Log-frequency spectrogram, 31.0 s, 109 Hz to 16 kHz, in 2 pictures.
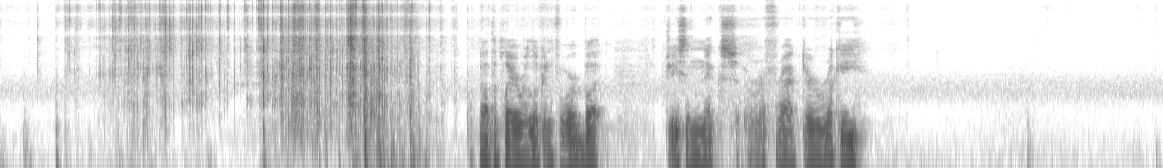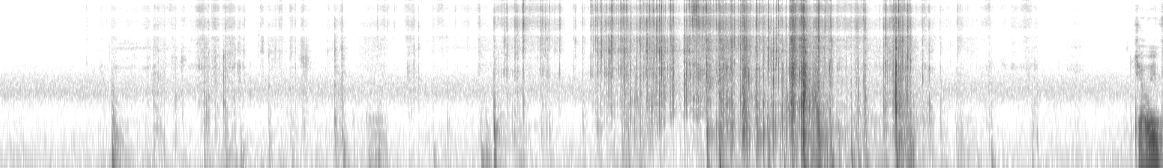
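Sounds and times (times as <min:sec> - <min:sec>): foil pack tearing open: 0:00.8 - 0:06.1, 0:22.1 - 0:28.1
foil wrapper crinkling: 0:00.8 - 0:06.1, 0:22.0 - 0:28.3.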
